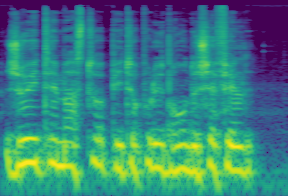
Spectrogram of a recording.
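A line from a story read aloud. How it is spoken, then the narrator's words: Curt retort. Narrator (French): riposta sèchement le pot rouge de la Grande-Bretagne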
